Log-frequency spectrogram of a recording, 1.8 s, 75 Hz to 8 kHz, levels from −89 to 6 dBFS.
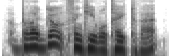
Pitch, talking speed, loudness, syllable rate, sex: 140 Hz, 295 wpm, -15 LUFS, 6.7 syllables/s, male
